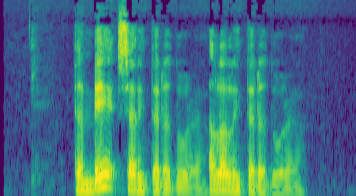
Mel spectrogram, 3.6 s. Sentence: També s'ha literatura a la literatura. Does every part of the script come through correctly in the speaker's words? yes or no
yes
